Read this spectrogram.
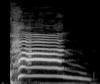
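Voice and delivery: high, loud cry for help; desperate cry. A narrator's reading. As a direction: scream out to your god for rescue. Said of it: "Chloe cried".

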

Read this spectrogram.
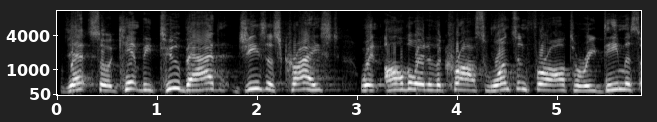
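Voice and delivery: high, driving preacher's call; preaching at full force. Acted. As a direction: preach it out to the whole room. Preaching on Jesus and the heroes.

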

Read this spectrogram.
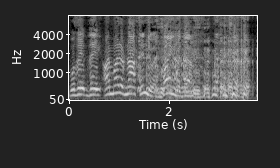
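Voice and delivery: giggling through a sheepish excuse, slow; laughing excuse. Retold or imitated. To his girlfriend about the broken thing, sheepish laughing excuse. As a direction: laugh out the guilty admission.

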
